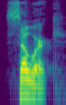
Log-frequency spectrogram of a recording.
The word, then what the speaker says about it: SoWork: And so how do you pronounce it? It's called? SoWork. SoWork.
